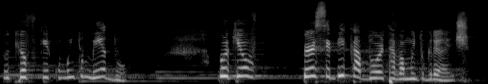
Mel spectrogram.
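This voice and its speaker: A woman's voice: high voice, very animated, normal speed, long reverb tail, soft background music. A woman preacher giving an emotional personal testimony in a sermon, retelling the story with many repeated quotes, speaking Brazilian Portuguese. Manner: storytelling, repeats "falei assim".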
